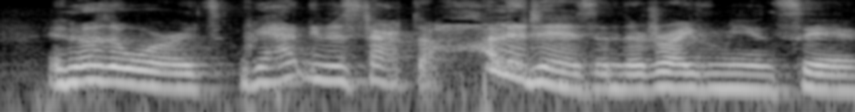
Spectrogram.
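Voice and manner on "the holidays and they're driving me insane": ordinary talk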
